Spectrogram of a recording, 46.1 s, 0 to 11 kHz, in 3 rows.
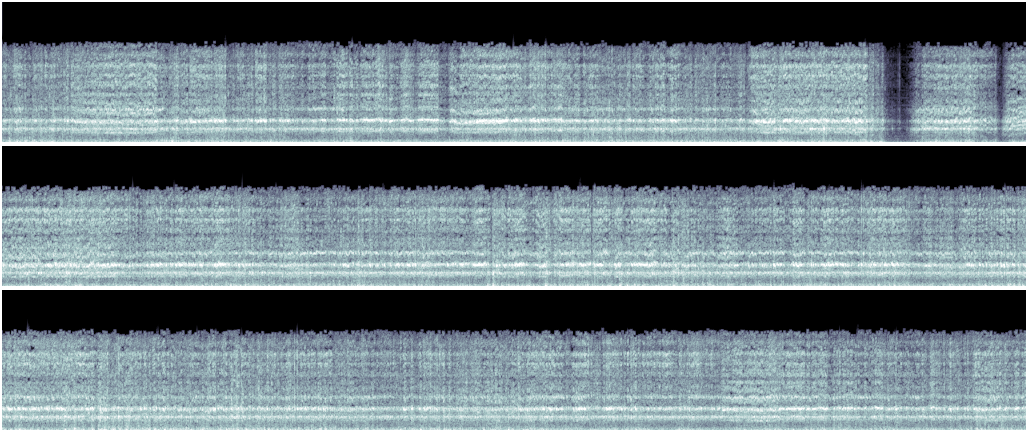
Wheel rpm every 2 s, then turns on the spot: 230, 220, 230, 230, 230, 220, 140, 110, 190, 230, 230, 230, 230, 230, 230, 230, 230, 230, 230, 220, 230, 230, 230.
none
